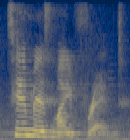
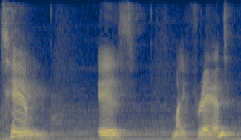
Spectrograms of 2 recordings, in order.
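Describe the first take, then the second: First: The m is linked into the next word. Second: The m is separated from the next word. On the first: The speaker calls it right. "você pode emendar essas duas palavras" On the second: The speaker calls it wrong. "Em vez de falar Tim is my friend"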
